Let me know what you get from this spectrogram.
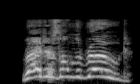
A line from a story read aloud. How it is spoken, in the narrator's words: someone shouted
